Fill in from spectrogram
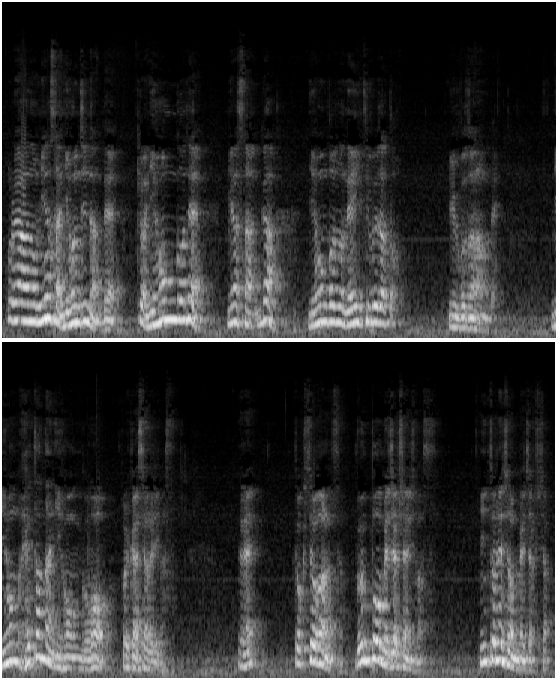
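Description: Animated, quick-talking male lecturer. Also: fairly high pitch. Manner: animated, demonstrative, chatty with the audience. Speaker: psychological counselor giving a seminar. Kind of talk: live seminar lecture. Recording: echoey hall, distant mic.

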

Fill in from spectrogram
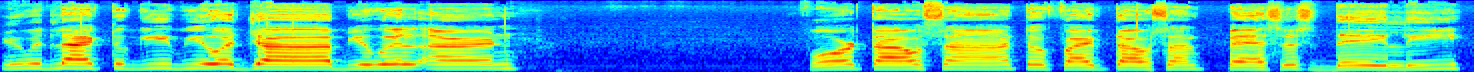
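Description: Syrupy female scam caller, slow and overly polite, as a man mimics her, high and smooth. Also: monotone, no room sound. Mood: sweet-talking.

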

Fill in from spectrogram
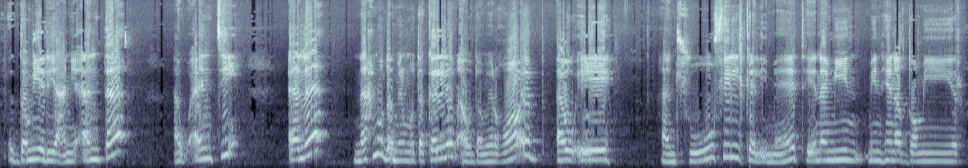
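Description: A woman with an Egyptian Arabic accent tutoring young children in Arabic grammar, slow, patient and encouraging. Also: mid-range voice, darkish tone. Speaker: private tutor. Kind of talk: teaching a children's Arabic lesson.

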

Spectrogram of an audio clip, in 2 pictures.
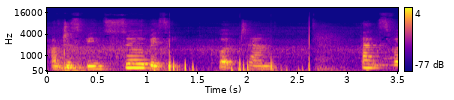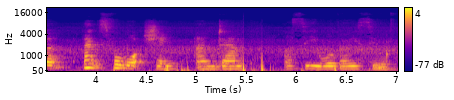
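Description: A woman's voice: fairly low pitch, unhurried, roomy sound, distant mic, very noisy. A woman with an English accent giving a breezy, chatty catch-up to camera, full of ums. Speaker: vlogger giving a personal catch-up. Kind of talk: casual chat to camera.

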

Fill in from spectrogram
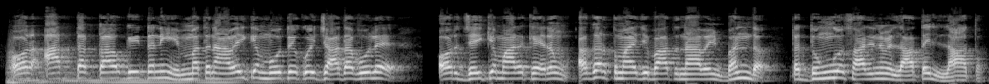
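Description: A performer doing a high-voiced pleading village man. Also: fairly even intonation, normal speed, a bit bright, faint music behind. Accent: Braj rural Hindi. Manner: pleading, insistent. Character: eager village man showing off his dialogues. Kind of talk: comic cartoon dialogue.

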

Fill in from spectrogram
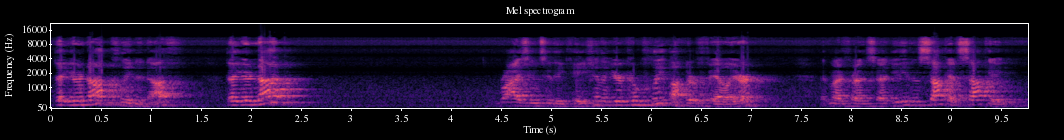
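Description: A man in his thirties preaching a sermon in an earnest way, moving between hushed, slow lines and emphatic ones. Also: a little high, big pitch swings, a little hiss or hum. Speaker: pastor. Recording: roomy, distant church recording.

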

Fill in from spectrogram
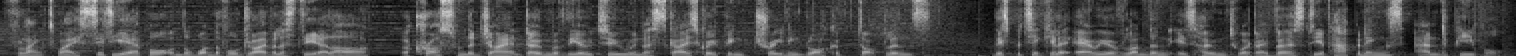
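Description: A man's voice: a little high, fairly quick, faint music behind. Man narrating a wry documentary voice-over.

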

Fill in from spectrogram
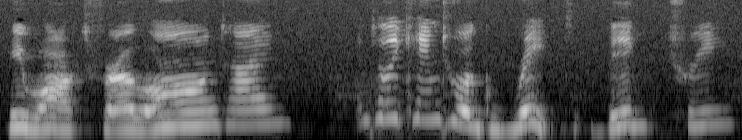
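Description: Reading a children's picture book aloud, a woman in her thirties speaks in a high, expressive, deliberate voice and asks her young listeners questions. The audio is poor, captured by a webcam or laptop mic at arm's length in a small indoor room with block walls.

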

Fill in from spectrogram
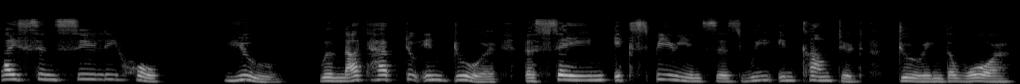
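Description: Older woman reading slowly with feeling. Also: lowish voice, warm tone. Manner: measured, heartfelt reading with drawn-out pauses. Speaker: reader of wartime memoirs. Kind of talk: reading a first-person memoir aloud. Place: home room with shoji screens. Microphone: video call webcam.

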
